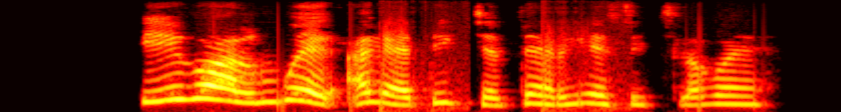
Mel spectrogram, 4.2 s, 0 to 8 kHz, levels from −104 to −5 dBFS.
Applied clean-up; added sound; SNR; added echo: neural separator model SepFormer DNS4.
